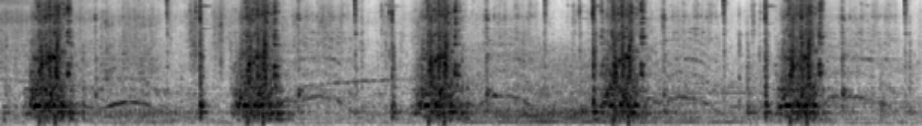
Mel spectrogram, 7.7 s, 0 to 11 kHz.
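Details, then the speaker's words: Free 22-inch Craftsman mulcher mower, 6.25 hp, about 1998, with a rotten fuel line: repeated pull starts spin but never fire; owner suspects flooding, old fuel or a carburetor issue. Cranks but will not start. "Maybe I flooded it. Maybe it's got more funk in it."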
